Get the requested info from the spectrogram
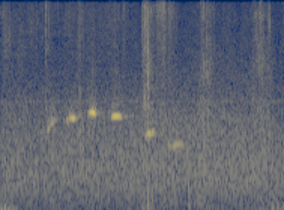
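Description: A few short whistled notes, the first ones high and the last two stepping lower in pitch, with a few faint clicks underneath.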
